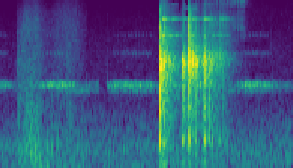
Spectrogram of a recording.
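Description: A small metal key is picked up with a sharp clatter.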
